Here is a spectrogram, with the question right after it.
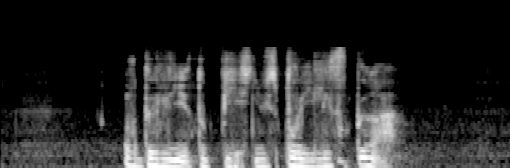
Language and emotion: Russian, angry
